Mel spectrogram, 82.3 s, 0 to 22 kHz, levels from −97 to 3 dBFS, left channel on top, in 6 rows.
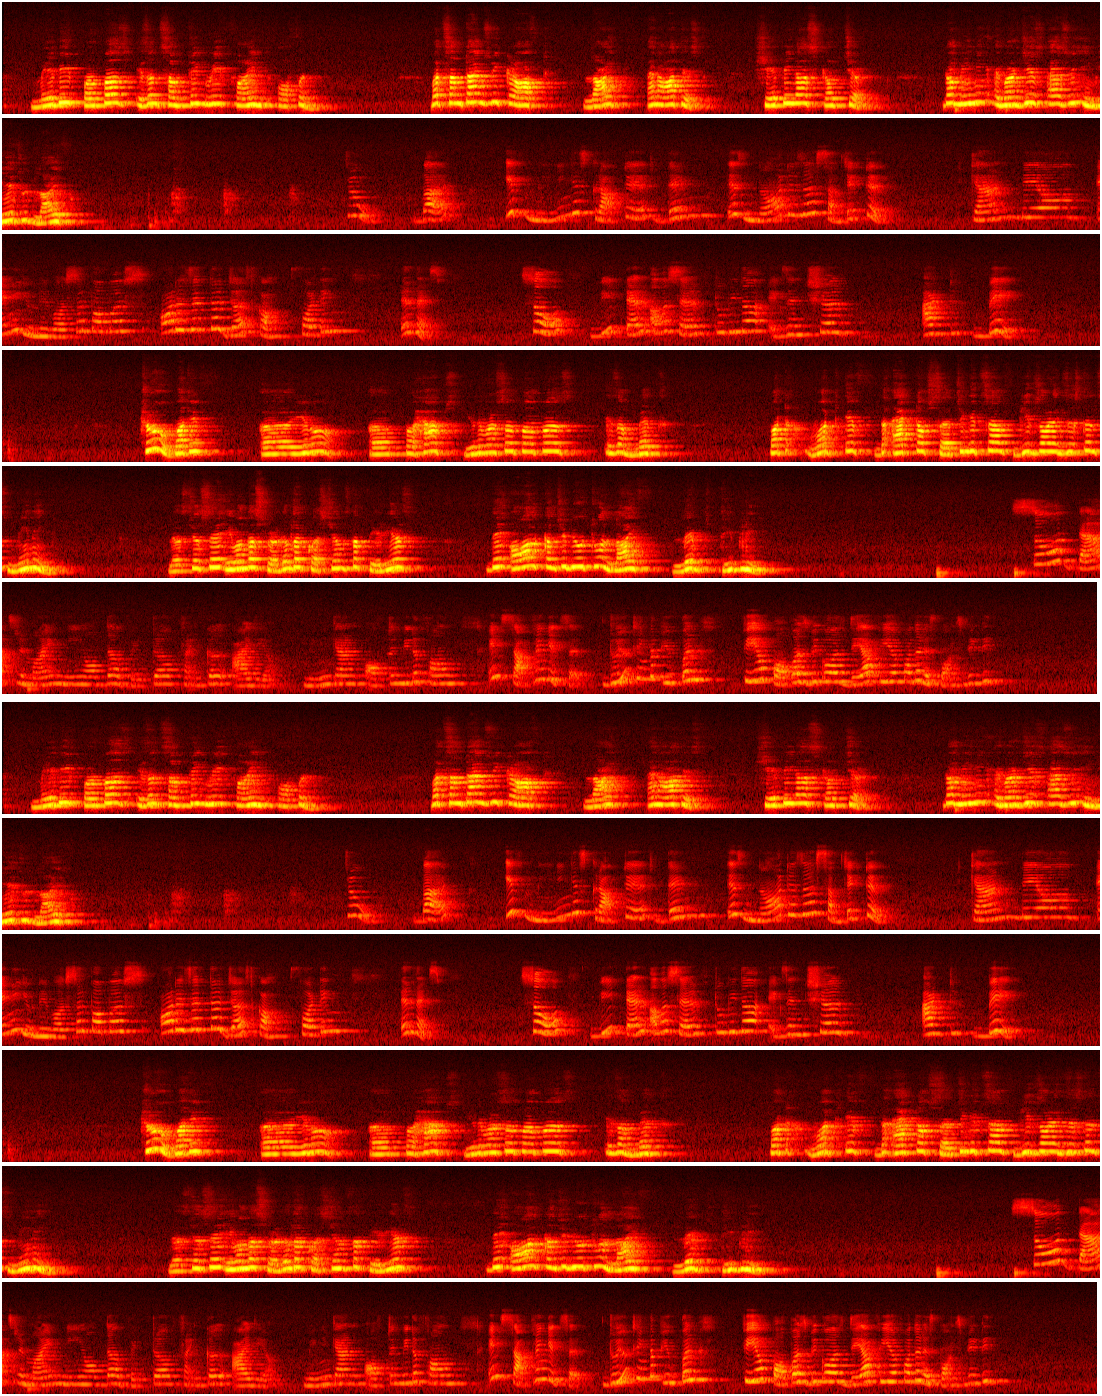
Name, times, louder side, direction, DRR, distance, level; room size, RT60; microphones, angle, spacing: voice 1, 0.4-3.9 5.4-6.7 7.3-7.7 8.1-8.7 9.5-10.8 11.8-14.5 42.9-43.7 44.4-45.3 45.8-46.7 46.9-48.2 48.7-49.3 50.8-55.5 57.0-60.0 61.0-62.9 63.3-64.4, left 2 dB, 40° left, 1 dB, 0.5 m, -27 dB
voice 2, 18.0-18.4 18.9-19.3 20.0-24.7 25.8-27.1 27.4-30.9 31.2-31.7 32.4-32.9 33.9-34.4 34.8-38.0 39.0-40.1 67.5-72.0 72.4-74.3 74.7-75.9 76.1-77.5 77.9-81.0, right 2 dB, 35° right, 4 dB, 0.9 m, -42 dB
5.5 x 5.2 x 4.4 m, 0.69 s
head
